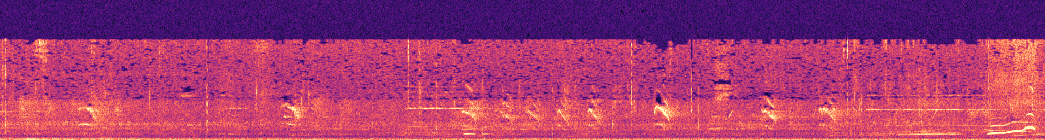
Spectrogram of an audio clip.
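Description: Faint outdoor background with short, high bird chirps scattered through, followed near the end by a brief, louder rising call.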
